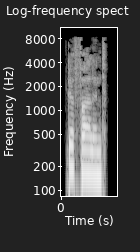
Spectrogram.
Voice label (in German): "gefallend", German; adjectives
